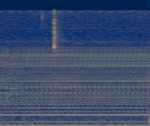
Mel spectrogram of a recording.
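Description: Computer fan humming steadily, with one short faint click a little after a third of the way through.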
